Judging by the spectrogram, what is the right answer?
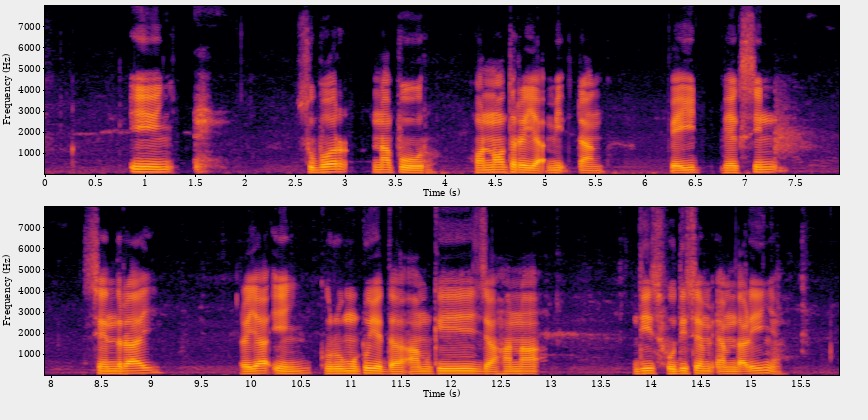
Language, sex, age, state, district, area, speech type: Santali, male, 30-45, West Bengal, Paschim Bardhaman, rural, read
